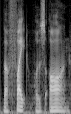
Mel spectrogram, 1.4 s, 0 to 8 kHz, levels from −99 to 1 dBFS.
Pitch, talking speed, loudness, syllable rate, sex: 85 Hz, 165 wpm, -20 LUFS, 3.2 syllables/s, male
